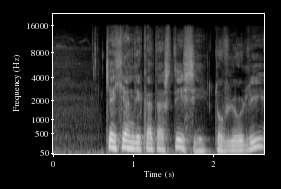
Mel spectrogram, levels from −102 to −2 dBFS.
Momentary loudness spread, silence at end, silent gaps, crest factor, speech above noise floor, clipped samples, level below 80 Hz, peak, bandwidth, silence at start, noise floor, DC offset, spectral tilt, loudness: 10 LU; 0 s; none; 16 dB; 31 dB; under 0.1%; -54 dBFS; -14 dBFS; 16 kHz; 0.65 s; -58 dBFS; under 0.1%; -6.5 dB/octave; -28 LUFS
